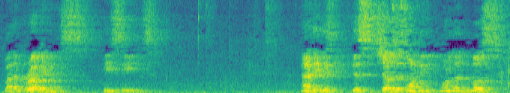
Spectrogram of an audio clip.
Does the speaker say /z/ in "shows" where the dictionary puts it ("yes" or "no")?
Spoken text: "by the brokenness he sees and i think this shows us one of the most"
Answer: yes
